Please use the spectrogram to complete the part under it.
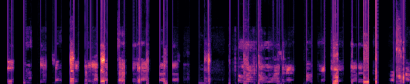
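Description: A boy talks with animation over an online call.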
